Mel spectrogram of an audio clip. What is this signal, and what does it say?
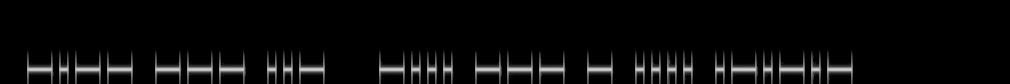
Morse code, heard as a keyed tone, about 15 wpm, 700 Hz. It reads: YOU BOTH.
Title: Sentences from Top 300 Words 15wpm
